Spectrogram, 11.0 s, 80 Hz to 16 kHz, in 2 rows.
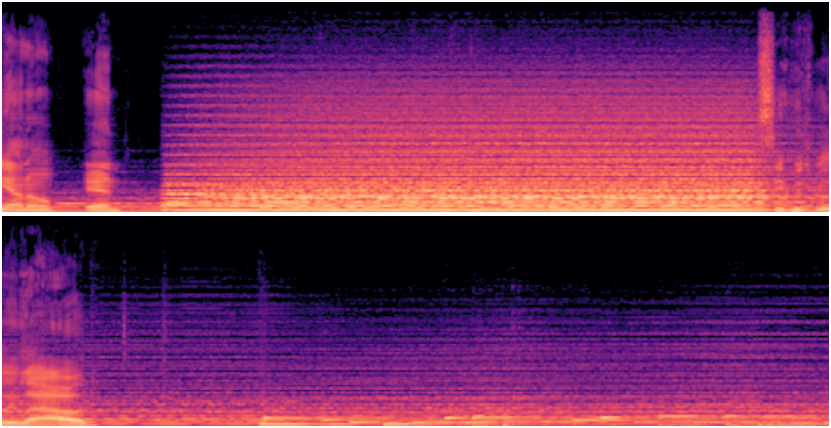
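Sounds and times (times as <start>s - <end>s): sustained orchestral synth chord: 1.0s - 11.0s.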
